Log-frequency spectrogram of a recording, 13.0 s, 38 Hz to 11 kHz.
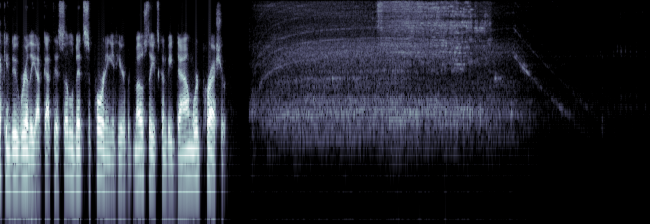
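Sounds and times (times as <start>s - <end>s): miter saw motor running: 5.0s - 11.4s
saw blade cutting plywood: 5.0s - 11.4s
saw blade winding down: 5.0s - 11.7s.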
